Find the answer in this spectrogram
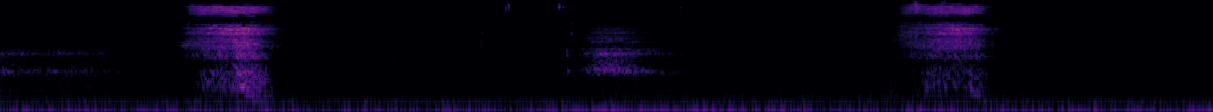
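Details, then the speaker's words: Two sharp, explosive sneezes separated by a quick breathy intake, over a low steady room hum, after a long-held urge to sneeze. Ordinary sneezing. "Finally. I've needed to sneeze for so long."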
